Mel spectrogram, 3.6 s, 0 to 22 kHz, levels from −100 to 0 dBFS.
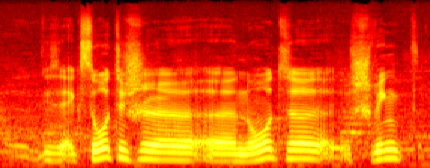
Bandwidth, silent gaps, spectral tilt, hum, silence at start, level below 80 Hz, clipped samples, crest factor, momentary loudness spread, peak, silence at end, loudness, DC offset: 19.5 kHz; none; -3.5 dB/octave; none; 0 s; -56 dBFS; under 0.1%; 16 dB; 5 LU; -2 dBFS; 0 s; -17 LUFS; under 0.1%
